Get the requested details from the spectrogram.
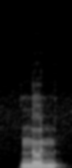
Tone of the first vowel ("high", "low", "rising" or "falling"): falling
